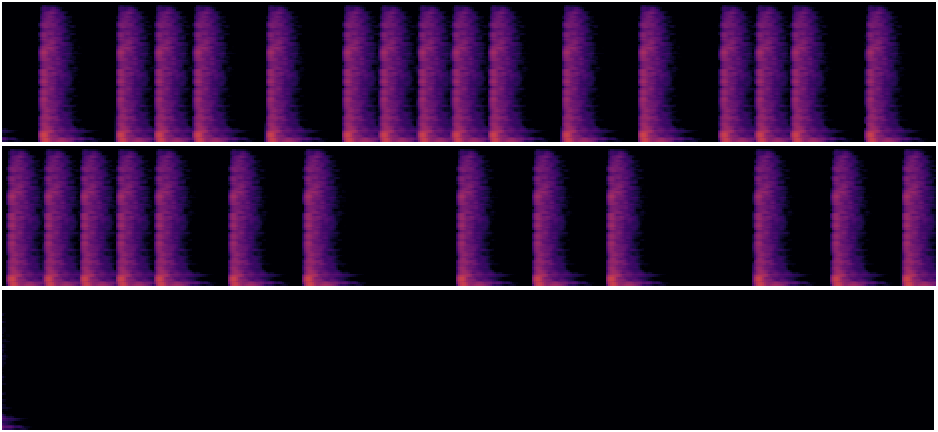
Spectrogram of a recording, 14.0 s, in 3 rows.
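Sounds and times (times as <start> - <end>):
drum kit: 0.0 - 6.4, 7.0 - 7.9, 8.5 - 9.4.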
